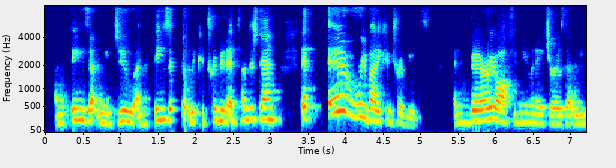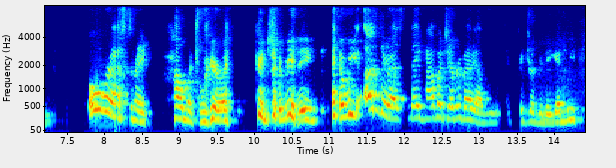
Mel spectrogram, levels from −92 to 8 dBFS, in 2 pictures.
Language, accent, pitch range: English, American, 170-250 Hz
